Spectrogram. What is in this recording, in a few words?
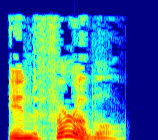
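"inferable", British English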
